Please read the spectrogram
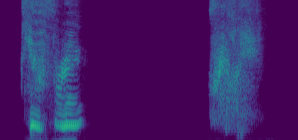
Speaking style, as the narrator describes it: snarled

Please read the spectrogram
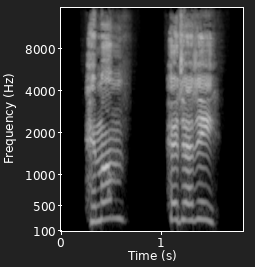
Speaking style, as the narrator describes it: Hermione squeaked with excitement

